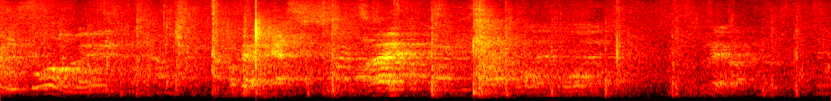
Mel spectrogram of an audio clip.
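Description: Indistinct voices of players talking in a large gym, broken by a few sharp knocks of a volleyball being struck or bouncing on the floor.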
